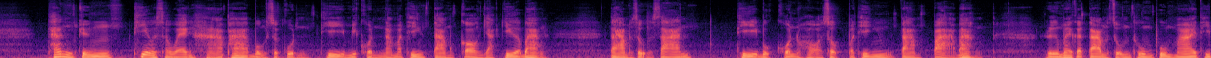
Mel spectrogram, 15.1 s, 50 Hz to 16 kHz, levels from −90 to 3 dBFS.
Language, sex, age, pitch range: Thai, male, 60-79, 75-95 Hz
